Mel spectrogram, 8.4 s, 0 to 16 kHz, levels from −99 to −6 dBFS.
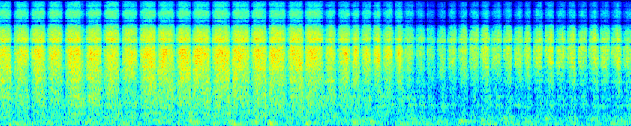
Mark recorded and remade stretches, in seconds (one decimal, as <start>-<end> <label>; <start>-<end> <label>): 0.0-1.1 recorded; 1.1-2.4 remade; 2.4-4.2 recorded; 4.2-7.0 remade; 7.0-8.4 recorded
